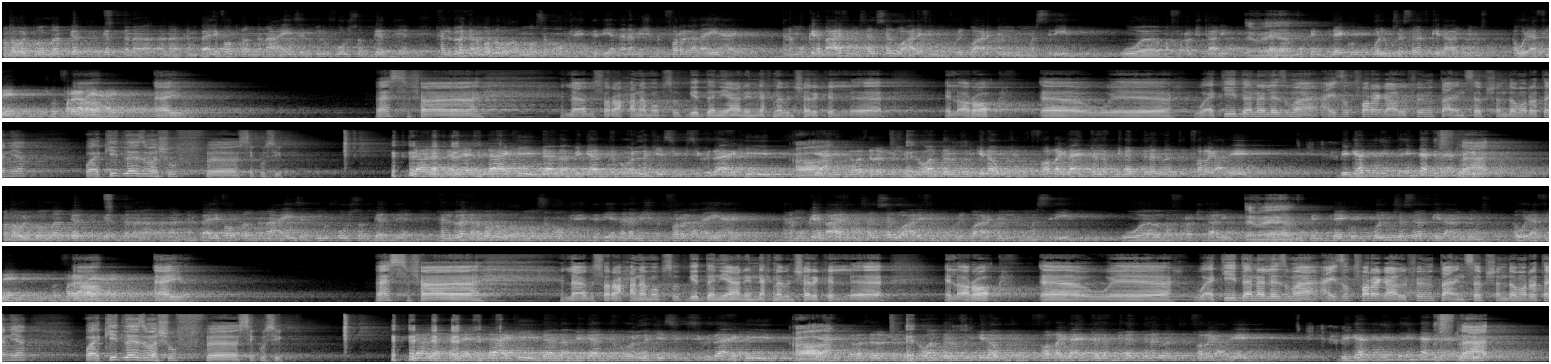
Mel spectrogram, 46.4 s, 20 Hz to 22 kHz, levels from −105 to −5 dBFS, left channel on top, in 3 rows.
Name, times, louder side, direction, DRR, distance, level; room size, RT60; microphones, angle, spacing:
voice 1, 0.0-7.4 7.8-10.7 11.2-12.3 12.6-14.8 15.1-16.6 35.0-43.5 44.3-45.8, left 1 dB, 85° left, 0 dB, 3.5 m, -32 dB
voice 2, 12.4-13.0 16.2-16.5 17.0-17.4 19.2-25.6 25.8-33.7 35.4-35.7 38.9-39.2 40.0-40.1 44.2-44.3 45.2-45.8, right 4 dB, 30° right, 12 dB, 0.6 m, -31 dB
27.5 x 23.0 x 6.8 m, 2.9 s
head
